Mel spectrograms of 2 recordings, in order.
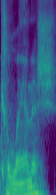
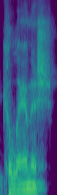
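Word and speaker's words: Ceanannas: A lot of the reason why there's two names is because you have like the Gaelic original Gaelic pronunciation and then you have like the more a anglicized uh English pronunciation. So the English pronunciation would be Kanish.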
